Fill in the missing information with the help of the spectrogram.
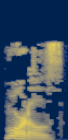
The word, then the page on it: mortals: British English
